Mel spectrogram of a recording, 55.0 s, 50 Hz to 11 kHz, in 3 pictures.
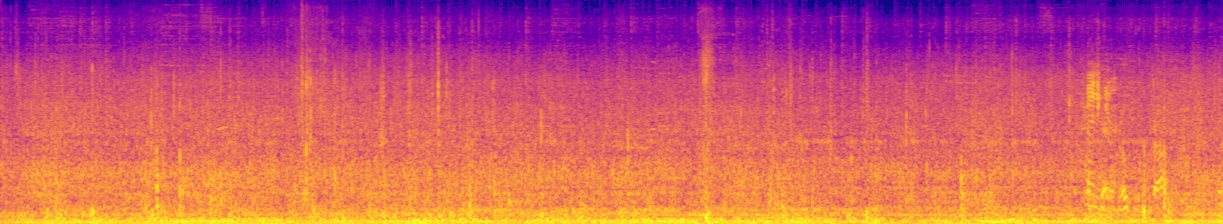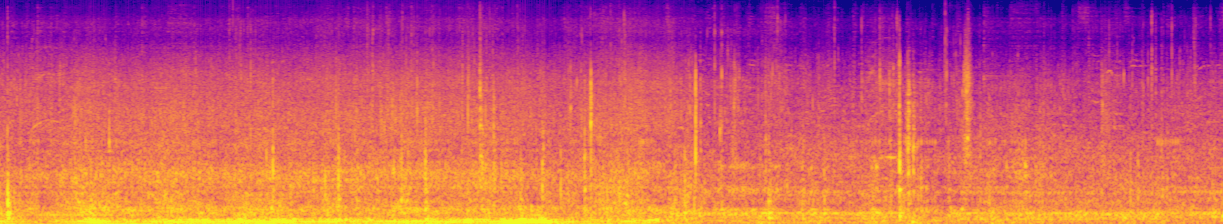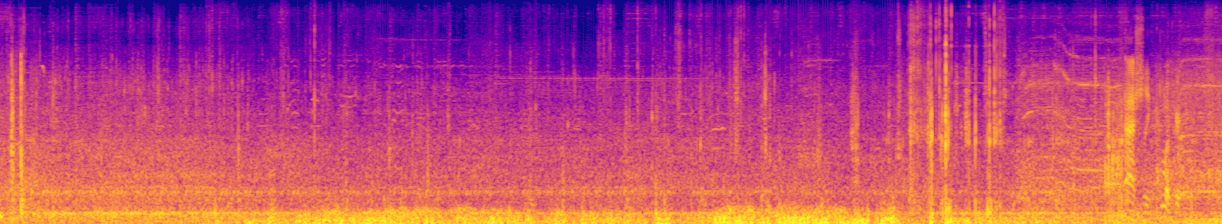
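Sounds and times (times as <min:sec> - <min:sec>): outboard motor running: 0:00.0 - 0:55.0
wind noise on microphone: 0:40.4 - 0:53.7.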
